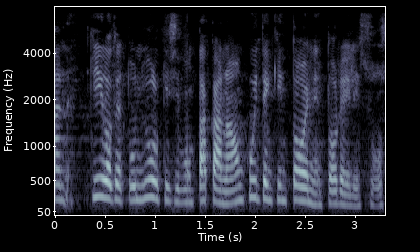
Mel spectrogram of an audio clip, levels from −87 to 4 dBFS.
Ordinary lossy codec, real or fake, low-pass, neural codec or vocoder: none; fake; 7.2 kHz; vocoder, 22.05 kHz, 80 mel bands, HiFi-GAN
